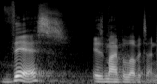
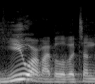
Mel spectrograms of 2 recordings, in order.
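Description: First: THIS set apart with a pause after it; stress on THIS. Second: YOU punched, the rest running on; stress on YOU. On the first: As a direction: land on THIS as the correct word, then pause. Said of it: "The voice says". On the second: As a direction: hit YOU as the word being ruled out. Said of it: "The voice is not saying". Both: Shown as a demonstration.

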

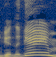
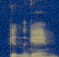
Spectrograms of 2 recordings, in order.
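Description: First: Hammed-up rally cry; mock pep talk. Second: Said in the usual way. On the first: Scolding candy number one.

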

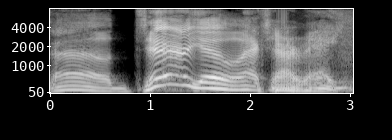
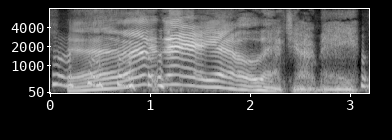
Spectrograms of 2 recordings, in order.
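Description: First: Slow, drawn-out hammy outrage; over-dramatic outrage. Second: Very slow, stretched hammy outrage; over-dramatic. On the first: Acted. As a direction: chew the scenery on every word. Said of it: "chewing the scenery, way over dramatic". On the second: Shown as a demonstration. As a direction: overplay it like bad melodrama. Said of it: "doing everything way over dramatic".

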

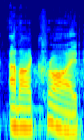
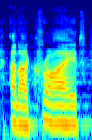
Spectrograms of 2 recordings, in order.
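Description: No difference in how they are said.

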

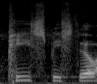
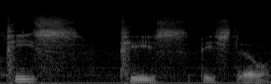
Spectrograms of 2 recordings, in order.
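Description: First: Said in the usual way. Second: Soft and soothing, much softer; gentle. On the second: Shown as a demonstration. Preacher showing the gentle reading, soft and soothing. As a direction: breathe it out like a lullaby. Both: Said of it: "they're kinda nice words".

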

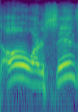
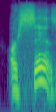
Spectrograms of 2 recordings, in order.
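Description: First: Put-on high, slow, wondering little-girl voice; imitating a toddler. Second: Said in the usual way. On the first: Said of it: "And she says". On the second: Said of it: "I said".

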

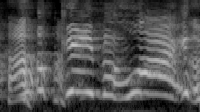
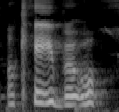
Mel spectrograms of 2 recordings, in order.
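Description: First: High, loud squeal through laughter; laughing mock protest. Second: Said in the usual way. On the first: Mimicking the dad questioning his wife, laughing high protest. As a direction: crack up while demanding a reason.

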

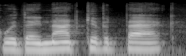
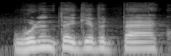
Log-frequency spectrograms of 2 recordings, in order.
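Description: First: Weight falls on "not"; emphasis on NOT. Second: Said in the usual way. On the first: Shown as a demonstration. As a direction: stress "not" after "they". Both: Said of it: "the emphasis is placed after the subject".

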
